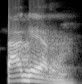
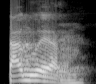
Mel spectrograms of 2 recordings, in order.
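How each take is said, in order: First: The name sounds like 'Tagger'. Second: The name sounds like 'Tagwer'. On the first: "marami pong nagkakamali sa pronunciation" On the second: "Ang iba naman"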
